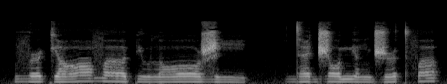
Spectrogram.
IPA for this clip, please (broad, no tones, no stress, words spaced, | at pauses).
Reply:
və˞kʲɑːvʌː pʲulɔː ʐi | dæd͡ʒɔmʲʌ nd͡ʒə˞tfʌ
